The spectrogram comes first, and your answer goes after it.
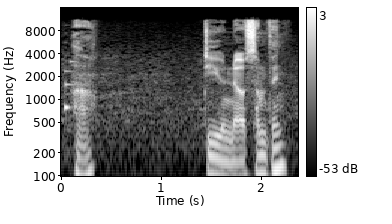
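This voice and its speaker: A man playing an aloof, rational scholar in a video game, speaking in a measured, precise, detached way. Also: deep voice, slight background noise. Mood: curious. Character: aloof, cerebral young male scholar, cool and rational.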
